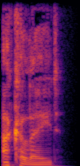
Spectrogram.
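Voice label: "accolade", British English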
